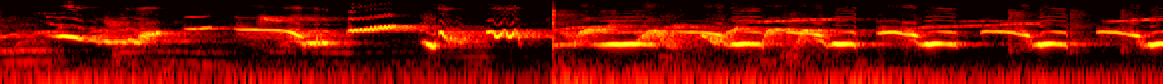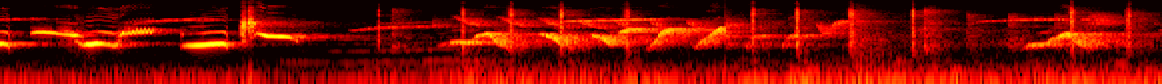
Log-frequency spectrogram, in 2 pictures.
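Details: White-rumped shama singing in many voices, a recording used to train and provoke shamas: rapid runs of clear whistled notes slurring up and down, fast repeated phrases, with sharp clicks between them.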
